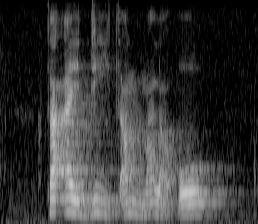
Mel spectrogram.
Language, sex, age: Southern Sotho, male, 25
